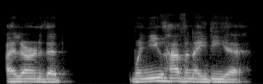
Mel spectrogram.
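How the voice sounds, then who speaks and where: A man's voice: medium pitch, fairly even intonation, a little slow. A man in his twenties with a rural Irish accent, telling his story in an earnest, emphatic conversational way, repeating phrases for effect. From County Cavan, rural Ireland. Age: 20s. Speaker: interview guest, author.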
